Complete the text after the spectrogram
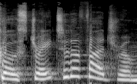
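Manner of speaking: ordinary delivery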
